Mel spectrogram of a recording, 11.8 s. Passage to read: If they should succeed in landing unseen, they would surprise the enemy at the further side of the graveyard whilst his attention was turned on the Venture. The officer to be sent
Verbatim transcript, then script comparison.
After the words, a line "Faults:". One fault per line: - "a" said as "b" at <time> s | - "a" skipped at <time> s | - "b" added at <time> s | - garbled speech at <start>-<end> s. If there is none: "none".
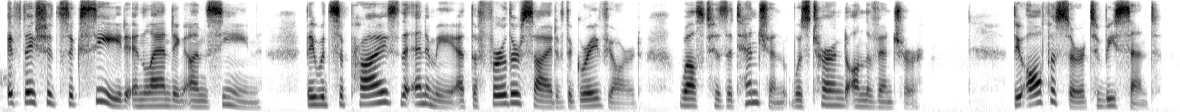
If they should succeed in landing unseen, they would surprise the enemy at the further side of the graveyard whilst his attention was turned on the Venture. The officer to be sent
Faults:
none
